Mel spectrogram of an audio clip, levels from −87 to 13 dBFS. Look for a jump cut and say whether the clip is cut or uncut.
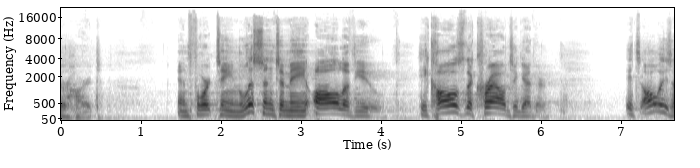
uncut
